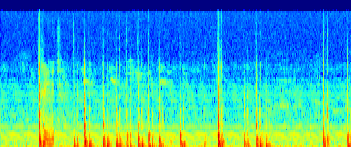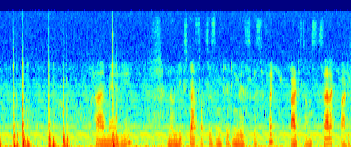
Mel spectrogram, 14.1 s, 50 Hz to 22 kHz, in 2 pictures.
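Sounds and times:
keyboard key clicks: 4.4 - 5.4.

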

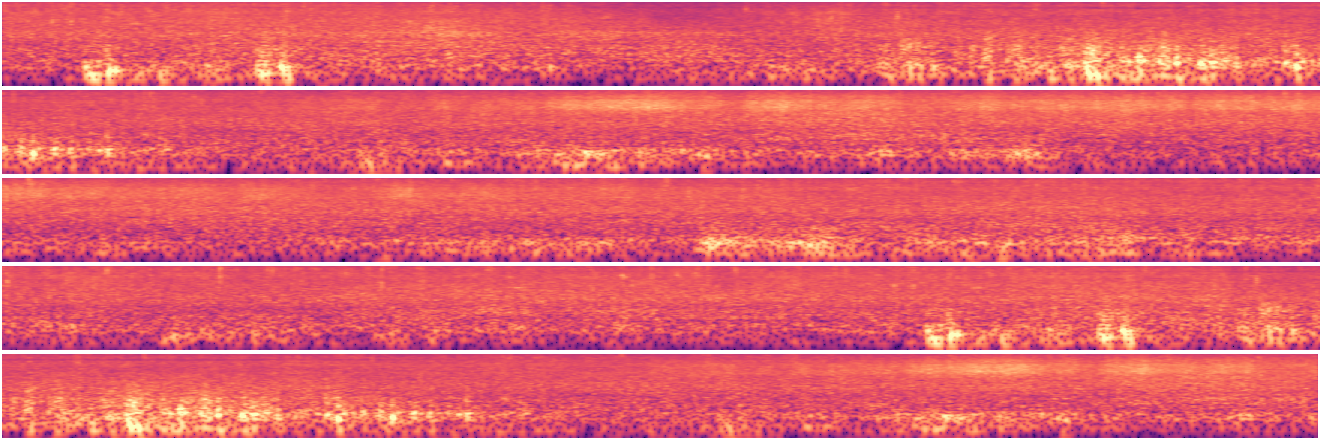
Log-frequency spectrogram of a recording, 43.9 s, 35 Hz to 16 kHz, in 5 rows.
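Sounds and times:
steady rain falling: 0.0 - 43.9
thunder rumbling: 0.4 - 13.8, 32.4 - 42.6.

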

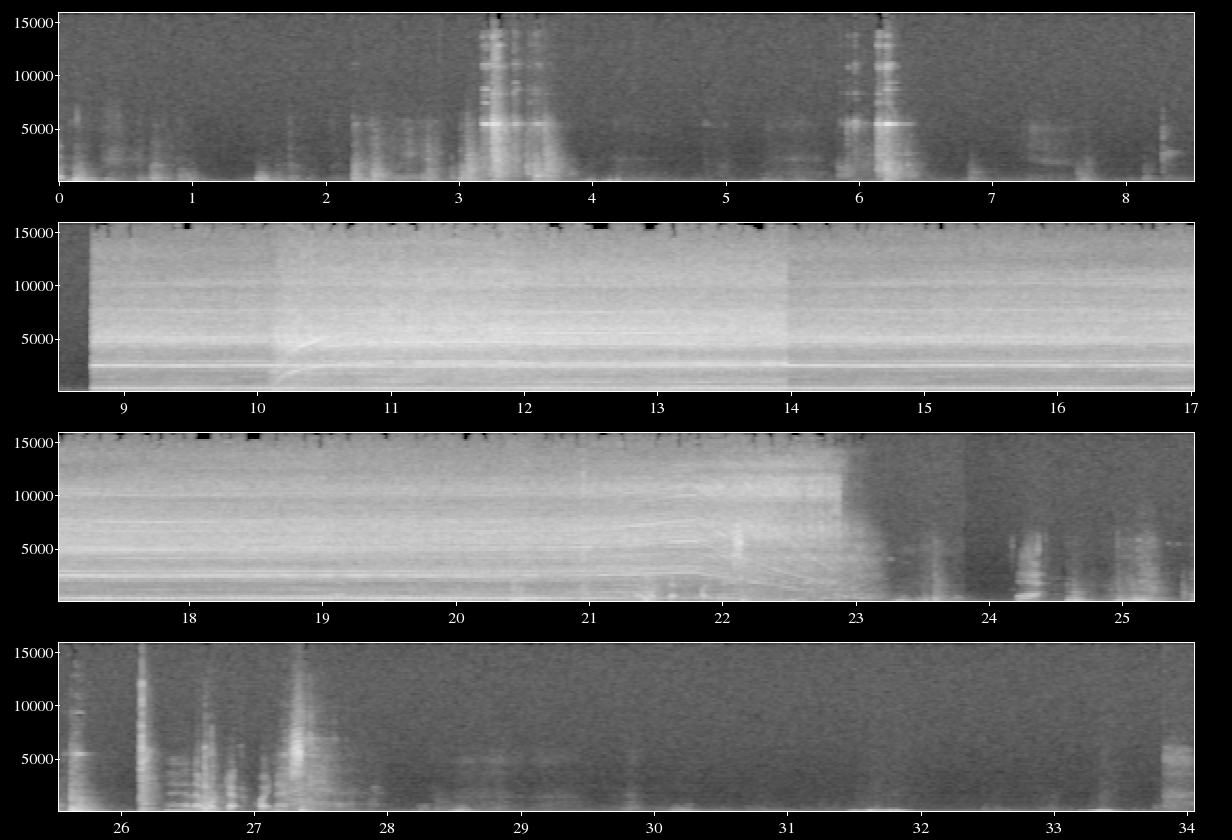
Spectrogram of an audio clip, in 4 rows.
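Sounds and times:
jigsaw cutting with high whine: 8.8 - 23.3.

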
